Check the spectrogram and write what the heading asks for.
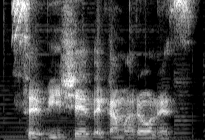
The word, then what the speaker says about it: ceviche de camarones: On this episode, I am going to show you how to make Ecuadorian's famous shrimp ceviche, or as it is pronounced in Spanish, ceviche de camarones.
